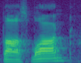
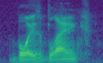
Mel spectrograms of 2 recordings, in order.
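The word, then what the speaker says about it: Bois Blanc: on an island called French pronunciation the best I can boss blonde or they call it um boys blank or the biggest nickname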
